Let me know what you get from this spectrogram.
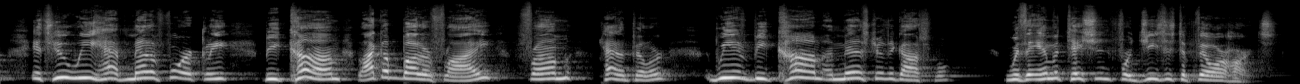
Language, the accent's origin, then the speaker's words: English; United States; born there; I'm an American. Born in America.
